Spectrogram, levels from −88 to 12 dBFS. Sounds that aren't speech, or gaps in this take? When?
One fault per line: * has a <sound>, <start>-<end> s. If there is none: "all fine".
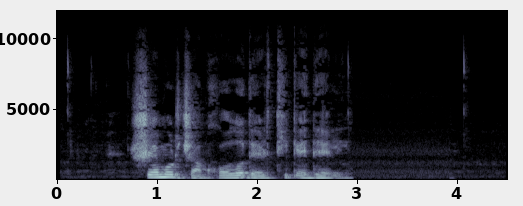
all fine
